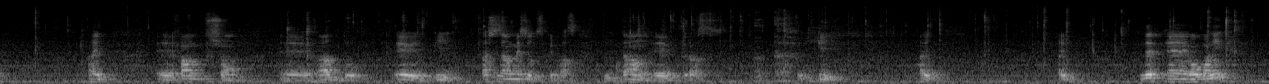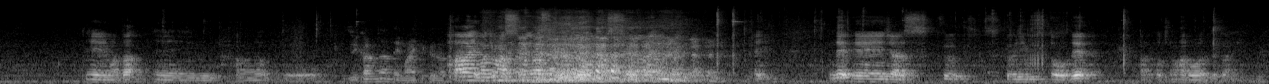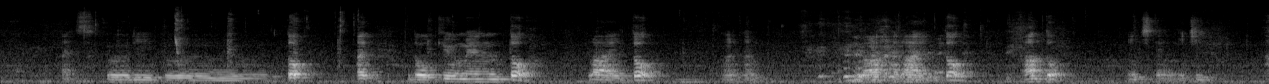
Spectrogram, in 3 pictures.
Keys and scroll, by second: 2.1 Tab, 10.4 ctrl+Left, 16.7 Tab, 23.1 Tab, 30.2 Tab, 33.0 super+z, 34.4 Tab.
